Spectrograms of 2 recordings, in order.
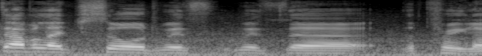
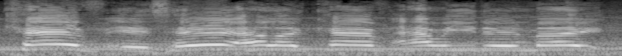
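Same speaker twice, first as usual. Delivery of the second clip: cheery greeting; 7 semitones higher, 7 dB louder, slower than usual. Real, not acted. Greeting a viewer who joined.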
